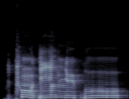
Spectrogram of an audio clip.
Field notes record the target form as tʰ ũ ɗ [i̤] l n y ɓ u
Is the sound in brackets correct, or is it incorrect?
incorrect: i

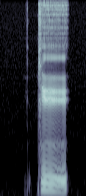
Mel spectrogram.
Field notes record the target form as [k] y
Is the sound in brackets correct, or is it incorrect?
correct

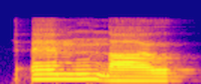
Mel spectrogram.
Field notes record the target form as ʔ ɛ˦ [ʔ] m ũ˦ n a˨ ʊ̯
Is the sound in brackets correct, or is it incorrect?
incorrect: none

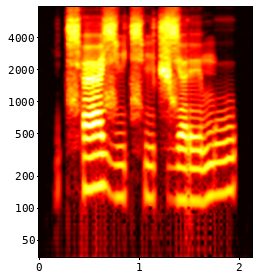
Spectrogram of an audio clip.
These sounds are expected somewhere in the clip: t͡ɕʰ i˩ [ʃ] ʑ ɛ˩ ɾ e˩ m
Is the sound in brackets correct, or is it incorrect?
incorrect: t͡ʃ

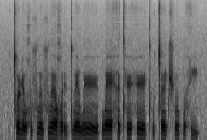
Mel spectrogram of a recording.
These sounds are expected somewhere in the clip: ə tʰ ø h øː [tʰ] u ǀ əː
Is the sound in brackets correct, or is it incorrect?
correct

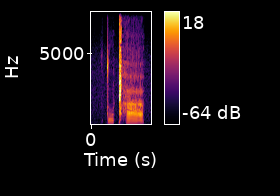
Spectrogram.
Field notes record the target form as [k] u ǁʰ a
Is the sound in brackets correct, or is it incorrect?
incorrect: t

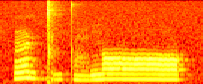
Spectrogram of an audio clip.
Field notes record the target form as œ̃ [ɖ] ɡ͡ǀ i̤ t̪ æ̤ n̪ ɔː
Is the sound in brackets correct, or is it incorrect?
correct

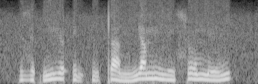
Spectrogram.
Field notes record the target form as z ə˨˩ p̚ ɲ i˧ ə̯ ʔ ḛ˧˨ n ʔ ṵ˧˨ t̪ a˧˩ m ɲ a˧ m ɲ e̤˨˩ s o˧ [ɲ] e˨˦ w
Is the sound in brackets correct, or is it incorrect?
incorrect: m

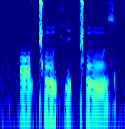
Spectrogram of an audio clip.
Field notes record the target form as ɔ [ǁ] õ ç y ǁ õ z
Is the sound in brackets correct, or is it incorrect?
correct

